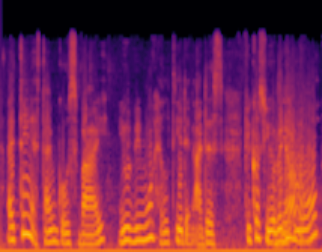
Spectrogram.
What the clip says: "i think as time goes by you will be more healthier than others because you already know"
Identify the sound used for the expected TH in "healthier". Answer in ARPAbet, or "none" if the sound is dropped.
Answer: T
